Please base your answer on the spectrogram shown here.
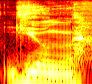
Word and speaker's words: Jung: on the theories of Swiss psychiatrist Carl CG Jung pronounced y Yung Yung sorry yian Laura yungi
